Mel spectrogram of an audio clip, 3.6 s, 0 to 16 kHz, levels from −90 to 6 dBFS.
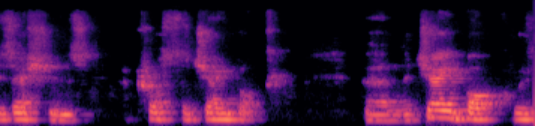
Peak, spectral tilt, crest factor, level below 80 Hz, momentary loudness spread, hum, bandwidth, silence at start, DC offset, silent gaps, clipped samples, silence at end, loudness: -8 dBFS; -6 dB/octave; 20 dB; -70 dBFS; 19 LU; none; 12.5 kHz; 0 s; under 0.1%; none; under 0.1%; 0 s; -27 LUFS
